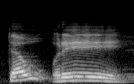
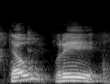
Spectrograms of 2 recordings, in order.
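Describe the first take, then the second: No difference in how they are said.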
